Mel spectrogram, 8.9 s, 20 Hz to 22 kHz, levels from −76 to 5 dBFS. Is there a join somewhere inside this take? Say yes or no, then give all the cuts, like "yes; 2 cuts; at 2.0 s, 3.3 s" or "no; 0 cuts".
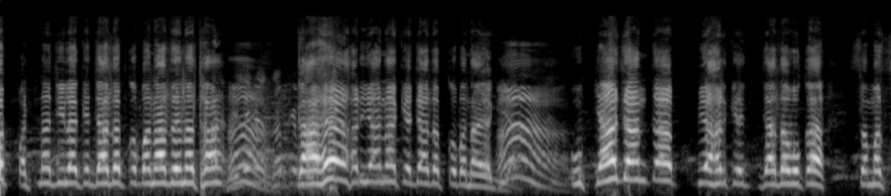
no; 0 cuts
